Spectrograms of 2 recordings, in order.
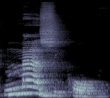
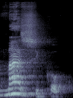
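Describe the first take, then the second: First: Mágico esticado e grave; very slow word. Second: Mágico dito devagar, separando as sílabas; mágico, bem pausado e grave; slow word. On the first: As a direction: draw out mágico very slowly, lower. (mágico dito muito devagar, em tom mais grave) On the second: (mágico pronunciado lentamente, sílaba por sílaba) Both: Shown as a demonstration. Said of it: "Outra palavra".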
